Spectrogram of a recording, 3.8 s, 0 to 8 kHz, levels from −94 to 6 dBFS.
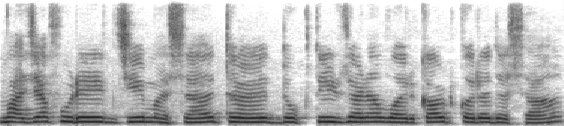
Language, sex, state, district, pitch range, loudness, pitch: Konkani, female, Goa, North and South Goa, 260-280 Hz, -13 LUFS, 270 Hz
